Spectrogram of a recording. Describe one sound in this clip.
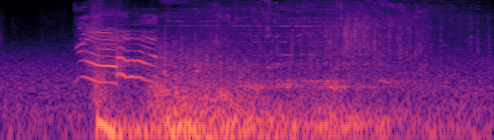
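A magic blast whooshes and rumbles.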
